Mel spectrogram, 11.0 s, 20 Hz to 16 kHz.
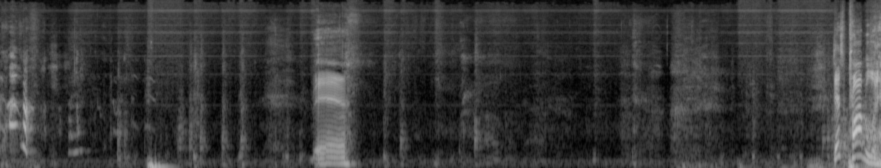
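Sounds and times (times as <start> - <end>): men stifling laughter: 0.0 - 1.2.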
